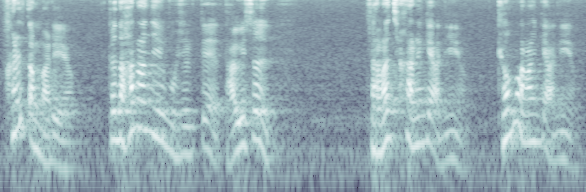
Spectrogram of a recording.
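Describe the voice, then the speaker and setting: A man's voice: high-pitched, big pitch swings, fast, a bit bright, slight background noise. A man preaching a sermon as pastor in a church, asking the congregation rhetorical questions.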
